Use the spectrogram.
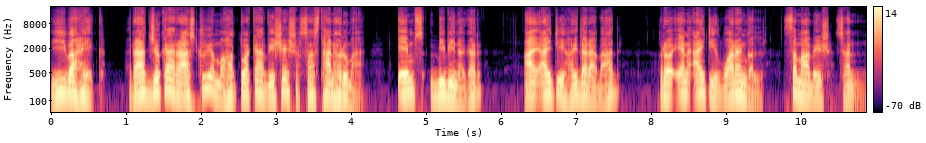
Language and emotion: Nepali, neutral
